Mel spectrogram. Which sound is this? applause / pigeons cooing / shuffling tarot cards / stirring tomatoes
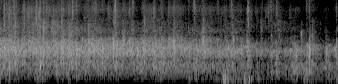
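applause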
